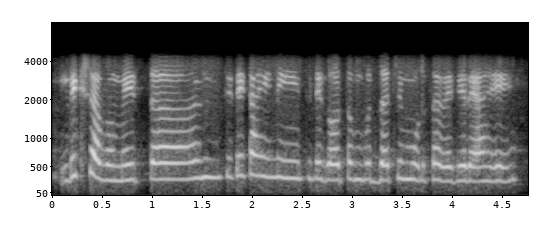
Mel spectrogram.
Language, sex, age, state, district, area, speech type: Marathi, female, 30-45, Maharashtra, Nagpur, rural, conversation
